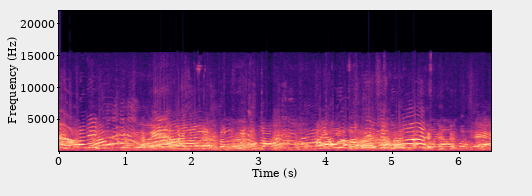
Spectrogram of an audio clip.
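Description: A group of children shouting and chattering over one another, many voices at once with no pause.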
